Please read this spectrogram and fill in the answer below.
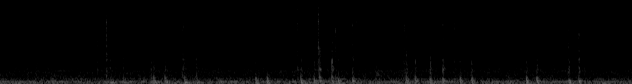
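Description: Faint typing on a computer keyboard: irregular keystrokes in quick runs, starting about half a second in and stopping near the end.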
